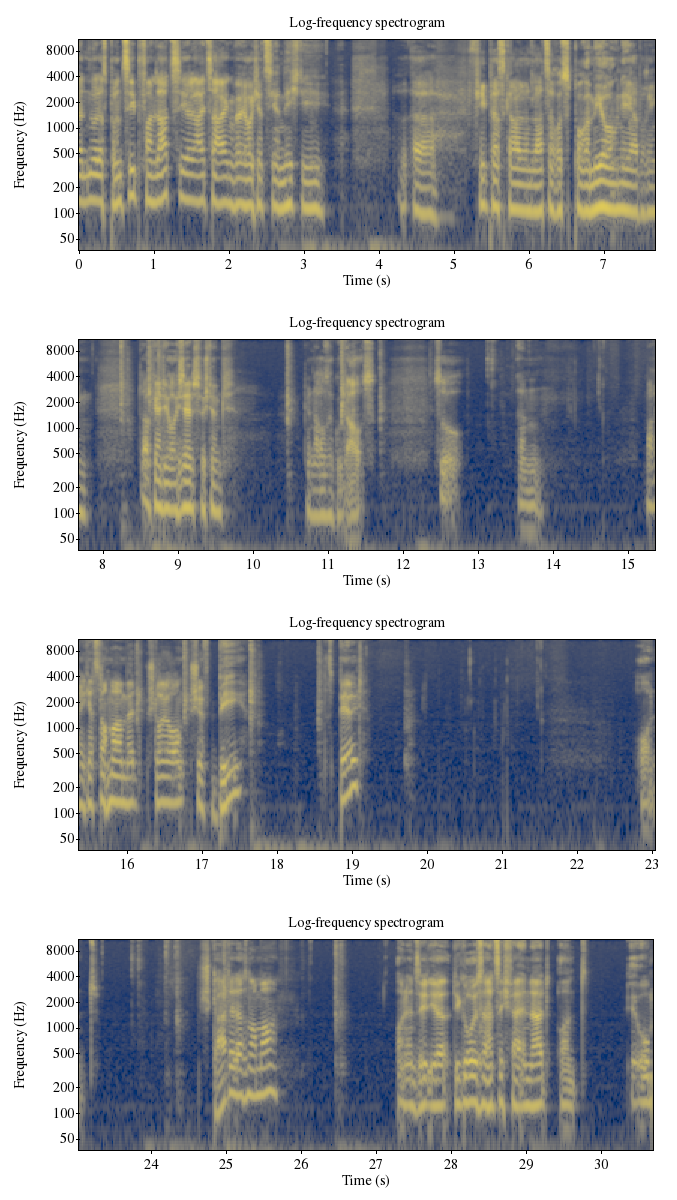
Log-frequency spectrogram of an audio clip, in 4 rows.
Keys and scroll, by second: 7.7-8.9 typing, 11.0 ctrl+s, 17.3 ctrl+shift+b, 23.9 space, 24.6 Up, 26.2 Return.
